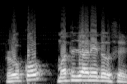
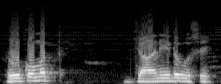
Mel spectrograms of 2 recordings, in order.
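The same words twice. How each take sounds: First: There is a pause after 'roko'. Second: There is a pause after 'mat'.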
